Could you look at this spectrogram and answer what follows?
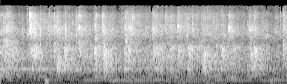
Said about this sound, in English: And let's give him a round of applause.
